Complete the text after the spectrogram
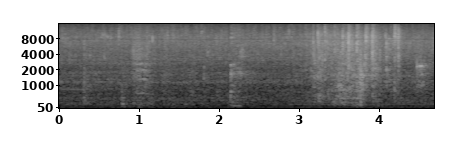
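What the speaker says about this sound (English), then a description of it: "I have a pound of hamburger with a fourth of an onion chopped up in it that we're going to brown and then drain." A pound of hamburger meat with a quarter of a chopped onion browns in a pan, giving a soft, steady sizzle with scraping stirs, growing louder and busier toward the end.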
